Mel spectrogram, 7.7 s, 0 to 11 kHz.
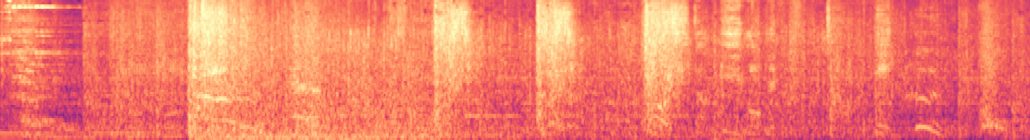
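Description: A grenade blast in Resident Evil 4 erupts as a loud, booming burst, followed by several more scattered pops and thuds from gameplay over a continuous background rumble, while a voice talks intermittently.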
